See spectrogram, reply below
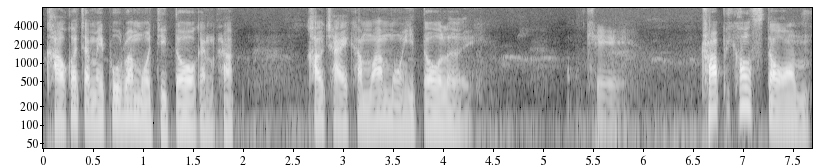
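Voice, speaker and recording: A man's voice: lowish voice, sing-song, slow, long pauses, darkish tone. A man hosting a plant channel, explaining names in a casual, hesitant way with many fillers and spelling words out letter by letter.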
